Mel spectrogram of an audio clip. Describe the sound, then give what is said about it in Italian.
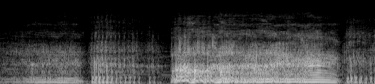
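A dog on a farm growls aggressively at arriving orphanage workers, loud, deep rumbling snarls in three bursts separated by short pauses, the middle one long and intense. No one speaks. “Quando gli addetti all'orfanotrofio arrivano alla fattoria vengono affrontati dal cane.”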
